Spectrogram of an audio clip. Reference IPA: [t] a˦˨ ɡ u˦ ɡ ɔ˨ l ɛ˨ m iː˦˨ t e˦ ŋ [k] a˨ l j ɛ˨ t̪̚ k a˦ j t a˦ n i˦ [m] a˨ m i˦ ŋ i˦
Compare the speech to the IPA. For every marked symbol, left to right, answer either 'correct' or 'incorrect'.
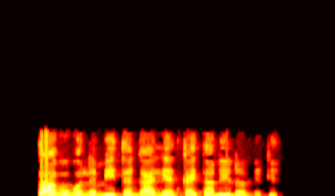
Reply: correct, incorrect, incorrect

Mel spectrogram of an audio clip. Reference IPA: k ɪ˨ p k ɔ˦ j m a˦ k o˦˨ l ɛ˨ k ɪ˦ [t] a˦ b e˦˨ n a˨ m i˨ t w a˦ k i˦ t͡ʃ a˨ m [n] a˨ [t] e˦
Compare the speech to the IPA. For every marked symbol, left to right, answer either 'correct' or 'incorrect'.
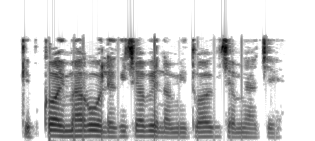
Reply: incorrect, incorrect, incorrect

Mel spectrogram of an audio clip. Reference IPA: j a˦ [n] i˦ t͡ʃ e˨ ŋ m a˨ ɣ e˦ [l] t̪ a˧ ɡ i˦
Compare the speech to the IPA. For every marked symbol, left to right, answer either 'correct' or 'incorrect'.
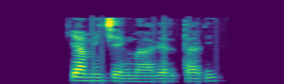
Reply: incorrect, incorrect

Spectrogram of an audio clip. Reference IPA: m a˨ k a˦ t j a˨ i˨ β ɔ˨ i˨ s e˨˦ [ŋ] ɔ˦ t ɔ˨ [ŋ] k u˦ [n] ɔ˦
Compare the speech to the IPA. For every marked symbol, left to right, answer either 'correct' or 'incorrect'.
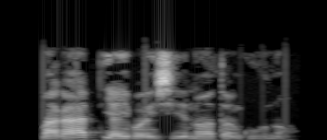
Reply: incorrect, correct, correct

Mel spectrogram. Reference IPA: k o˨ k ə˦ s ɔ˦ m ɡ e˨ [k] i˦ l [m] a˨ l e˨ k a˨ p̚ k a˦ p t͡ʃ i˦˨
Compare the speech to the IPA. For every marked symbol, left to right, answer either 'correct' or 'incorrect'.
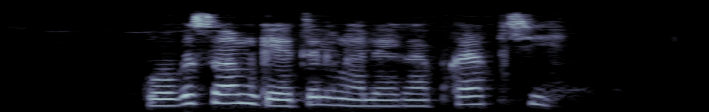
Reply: incorrect, incorrect

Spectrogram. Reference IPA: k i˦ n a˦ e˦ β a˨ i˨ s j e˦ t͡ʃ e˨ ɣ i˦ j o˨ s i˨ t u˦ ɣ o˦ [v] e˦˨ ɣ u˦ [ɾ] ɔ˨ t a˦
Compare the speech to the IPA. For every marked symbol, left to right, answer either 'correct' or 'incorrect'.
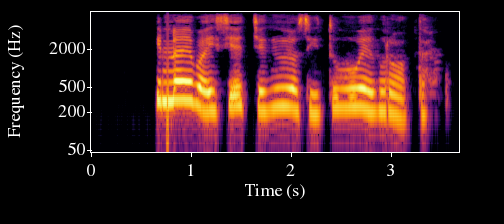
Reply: incorrect, correct

